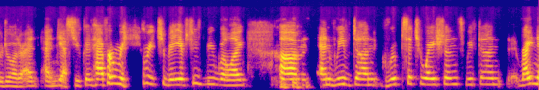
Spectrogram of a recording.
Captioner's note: chuckles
